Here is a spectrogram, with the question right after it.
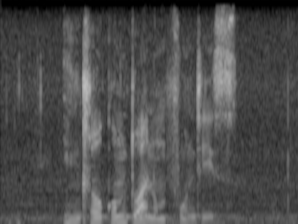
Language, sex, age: Xhosa, male, 20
